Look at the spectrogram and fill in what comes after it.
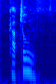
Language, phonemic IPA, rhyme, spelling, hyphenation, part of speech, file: Dutch, /kaːˈtun/, -un, katoen, ka‧toen, noun, Nl-katoen.ogg
- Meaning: 1. cotton, plant of the genus Gossypium 2. cotton (fabric)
